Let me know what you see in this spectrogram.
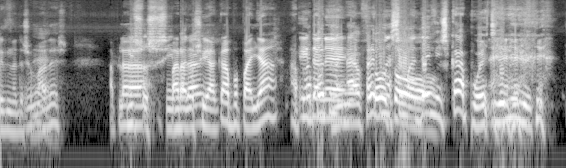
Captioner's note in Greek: γέλια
